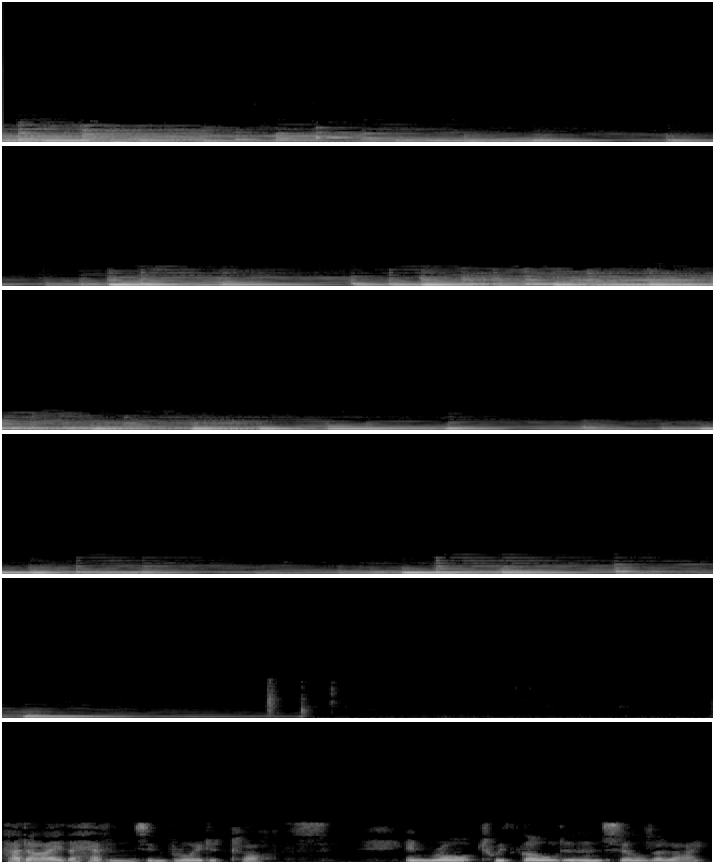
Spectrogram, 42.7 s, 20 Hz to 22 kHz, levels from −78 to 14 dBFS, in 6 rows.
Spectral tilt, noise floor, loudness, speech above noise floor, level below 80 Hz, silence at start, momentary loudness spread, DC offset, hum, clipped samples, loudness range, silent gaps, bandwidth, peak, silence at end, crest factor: -6 dB/octave; -68 dBFS; -24 LUFS; 43 dB; -72 dBFS; 0 s; 21 LU; under 0.1%; none; under 0.1%; 12 LU; none; 6.4 kHz; -8 dBFS; 0.15 s; 18 dB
